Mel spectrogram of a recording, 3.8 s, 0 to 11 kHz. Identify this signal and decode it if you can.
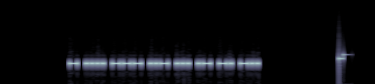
Morse code, heard as a keyed tone, about 46 wpm, 700 Hz. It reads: THOUSAND
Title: Sentences from Top 600 Words - New Word Drill - 45wpm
